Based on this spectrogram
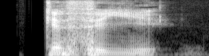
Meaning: coffee (plant)
- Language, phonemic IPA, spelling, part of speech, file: French, /ka.fe.je/, caféier, noun, LL-Q150 (fra)-caféier.wav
